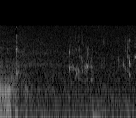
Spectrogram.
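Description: Liquid is poured into a glass in a short, quiet trickle with a few soft splashes and clinks. No one speaks.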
